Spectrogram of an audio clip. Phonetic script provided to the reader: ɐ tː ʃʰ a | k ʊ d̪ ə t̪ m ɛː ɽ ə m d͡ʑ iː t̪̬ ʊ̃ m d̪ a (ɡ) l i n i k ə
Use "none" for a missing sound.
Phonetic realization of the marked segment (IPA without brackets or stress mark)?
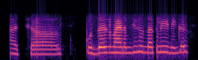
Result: k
